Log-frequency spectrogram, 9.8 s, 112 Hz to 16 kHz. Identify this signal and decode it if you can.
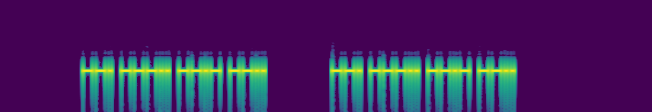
Morse code, heard as a keyed tone, about 25 wpm, 700 Hz. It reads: G8QZ G8QZ
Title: DXCC-100 Call Signs - 4 Characters - Repeated 2x - 25wpm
